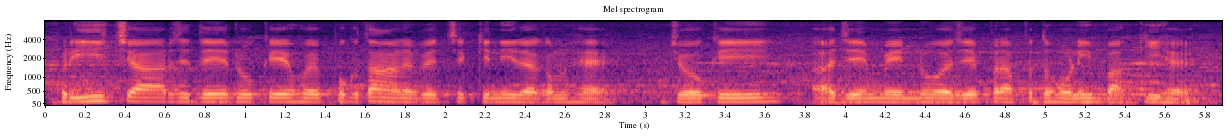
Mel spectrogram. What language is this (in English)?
Punjabi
